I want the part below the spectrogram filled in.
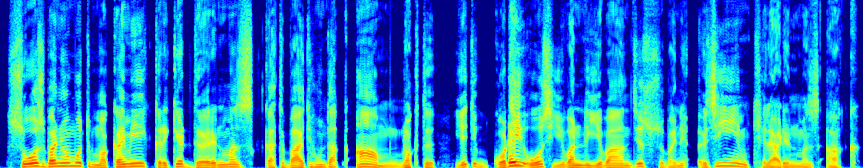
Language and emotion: Kashmiri, neutral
